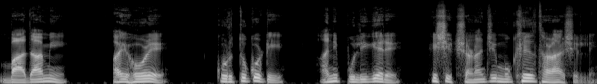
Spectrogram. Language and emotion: Goan Konkani, neutral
